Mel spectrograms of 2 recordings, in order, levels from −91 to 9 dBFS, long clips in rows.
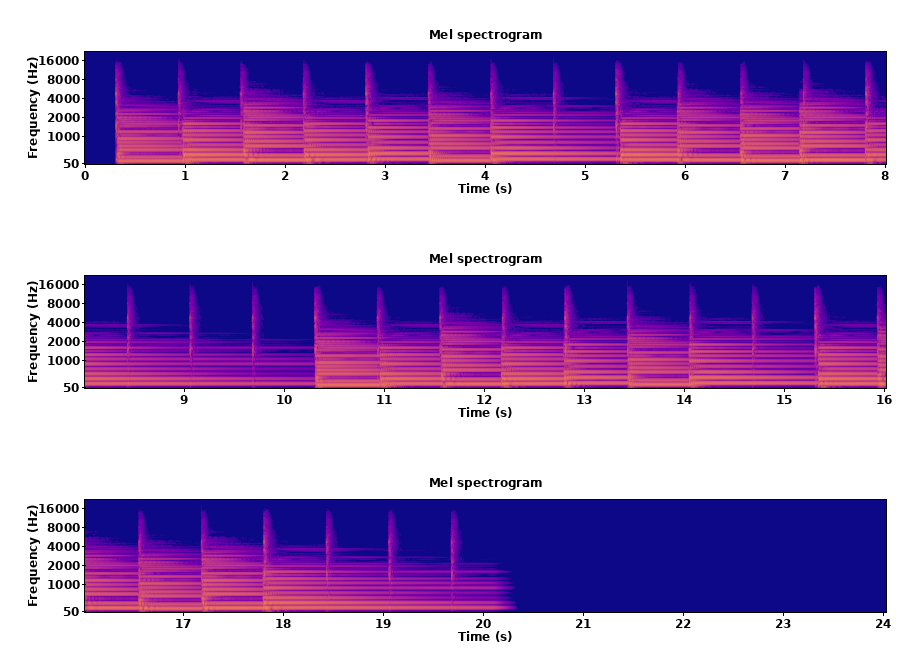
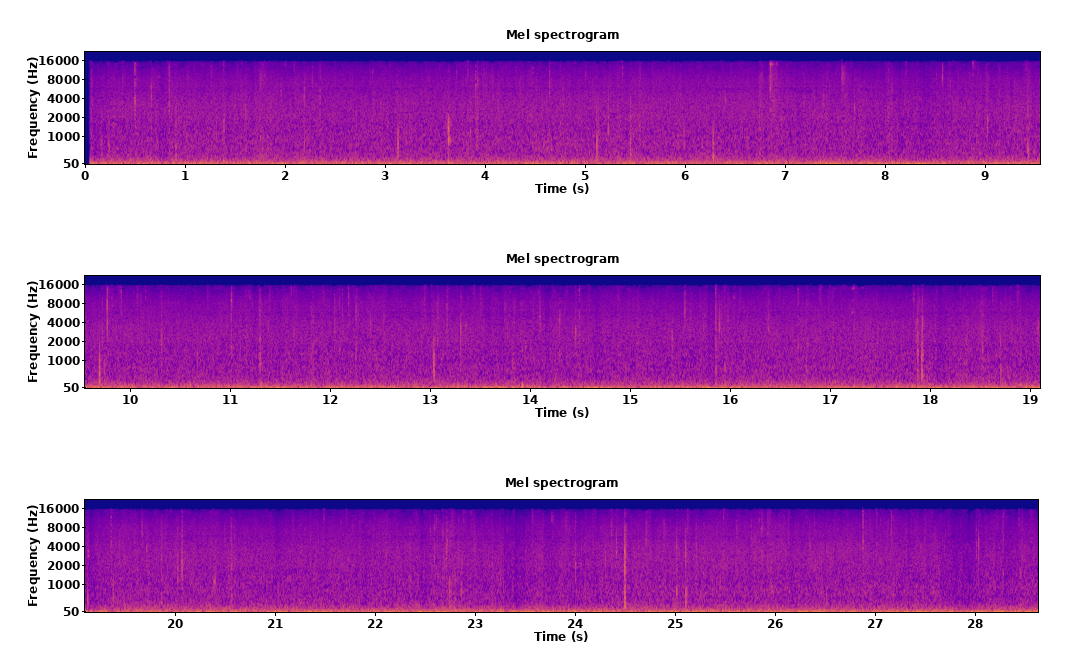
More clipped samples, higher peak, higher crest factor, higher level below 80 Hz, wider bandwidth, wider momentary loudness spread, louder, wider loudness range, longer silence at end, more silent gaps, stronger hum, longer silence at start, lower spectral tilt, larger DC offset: neither; second, -12 dBFS vs -4 dBFS; second, 18 dB vs 26 dB; second, -60 dBFS vs -36 dBFS; second, 13.5 kHz vs 16 kHz; first, 11 LU vs 3 LU; first, -29 LUFS vs -35 LUFS; first, 5 LU vs 2 LU; first, 3.8 s vs 0 s; neither; neither; first, 0.3 s vs 0.05 s; first, -7 dB/octave vs -3 dB/octave; neither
